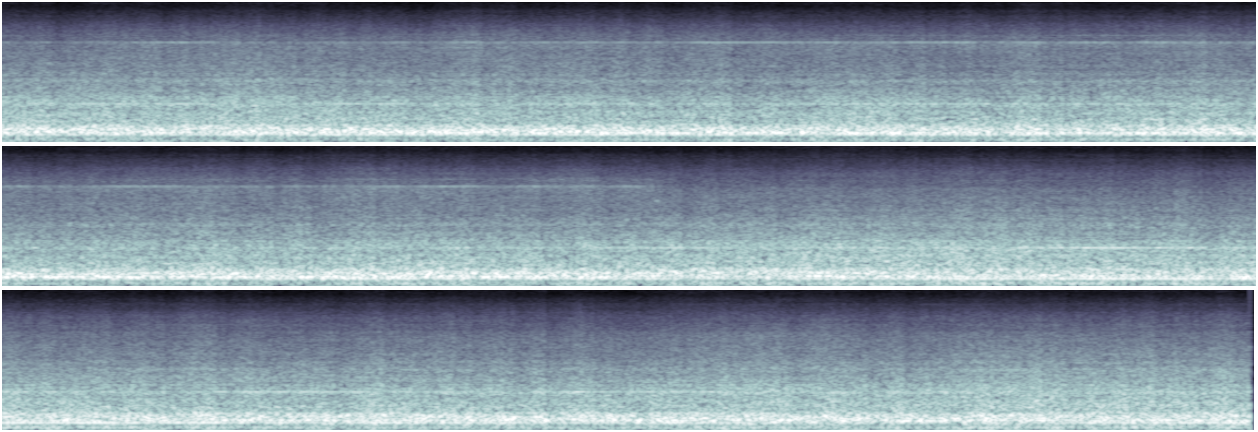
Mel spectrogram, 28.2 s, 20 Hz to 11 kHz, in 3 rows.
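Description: Boeing 787-8 airliner's Rolls-Royce Trent 1000 jet engines running at taxi power, a steady loud jet noise. A high thin whine in it fades out about halfway through as the aircraft taxis away.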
